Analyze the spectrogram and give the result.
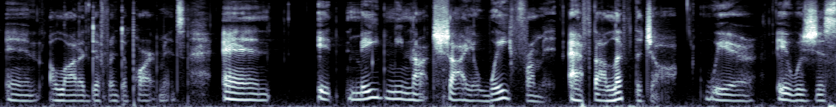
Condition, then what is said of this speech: No condition.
